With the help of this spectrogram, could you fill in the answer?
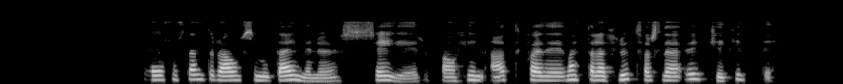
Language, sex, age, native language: Icelandic, female, 40-49, Icelandic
